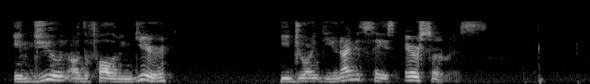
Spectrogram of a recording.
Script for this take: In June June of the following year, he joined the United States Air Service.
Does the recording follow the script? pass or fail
fail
